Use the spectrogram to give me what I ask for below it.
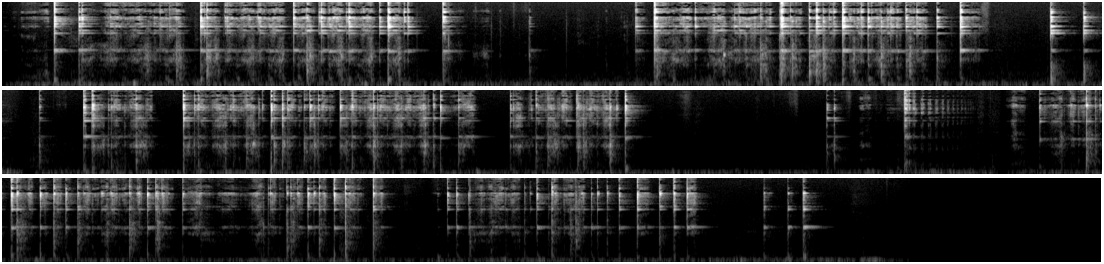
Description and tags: Stirring Cup
Stirring a cup of boiling water.
stirring, hot, stir, mug, cups, cup, spoon, clink, tea, coffee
